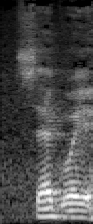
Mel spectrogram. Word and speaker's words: segue: Segue happens to be a Portuguese word, S-E-G-U-E, and in Portuguese it's pronounced segue.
